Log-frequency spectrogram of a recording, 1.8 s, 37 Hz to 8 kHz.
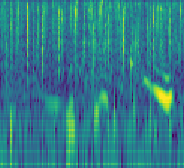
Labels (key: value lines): label: biophony, cascading saw
recorder: SoundTrap 600 or HydroMoth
